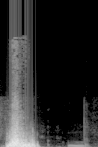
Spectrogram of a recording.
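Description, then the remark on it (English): A single loud, explosive sneeze bursts out, followed a moment later by a brief, quieter voiced sound. “Bless you.”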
